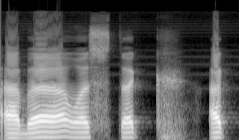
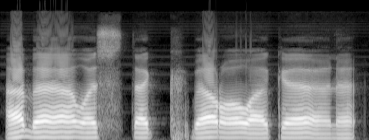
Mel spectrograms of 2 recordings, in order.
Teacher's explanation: Syiddahnya harus tampakkan dulu baru hamznya, tidak bisa bersamaan. Maka aba wastak ak, mat itu apa namanya, syiddahnya dulu, tertahannya suara baru nafas, ya. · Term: syiddah dan hamznya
